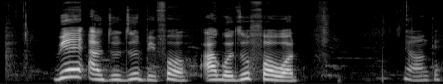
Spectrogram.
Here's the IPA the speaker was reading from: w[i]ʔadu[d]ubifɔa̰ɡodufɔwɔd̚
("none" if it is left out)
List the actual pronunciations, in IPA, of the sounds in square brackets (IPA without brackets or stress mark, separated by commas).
e, d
